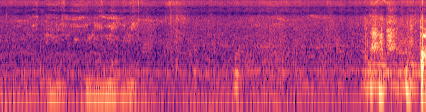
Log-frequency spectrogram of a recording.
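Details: Wild honey bees in a forest of Marinduque, Philippines, where honey is taken from beneath large rocks; a low, steady droning hum throughout, rising in loudness near the end, with scattered human voices and rustling.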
